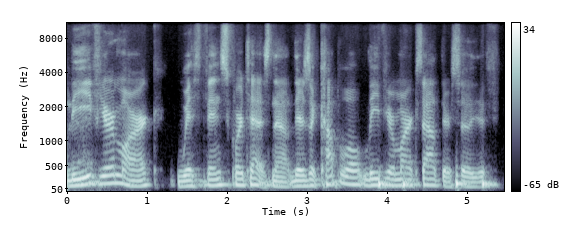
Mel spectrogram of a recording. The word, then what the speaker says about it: Cortese: Yeah, so it's Vince Cortese. That's it. The proper pronunciation. We were raised Saint Cortez, so we go with what Dad said.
